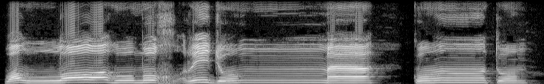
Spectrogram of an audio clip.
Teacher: جیم کو میم کے ساتھ پلس کرنا ہے، جیم کے اوپر تنوین ہے، میم مشدد ہے تو یہاں غنہ کیا جائے گا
